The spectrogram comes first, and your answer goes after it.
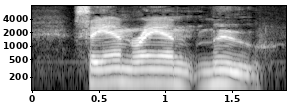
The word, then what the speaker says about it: Sanrenmu: go by srm 1006 but it's also san rand mu is actually i think how you pronounce it so i got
